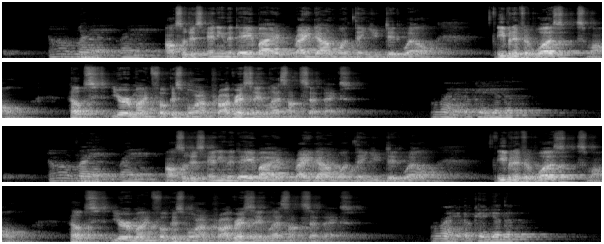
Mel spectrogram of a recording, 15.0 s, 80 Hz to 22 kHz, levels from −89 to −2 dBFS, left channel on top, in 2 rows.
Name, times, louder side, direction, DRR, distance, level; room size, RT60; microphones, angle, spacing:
voice 1, 0.6-1.8 12.9-13.9, right 3 dB, 60° right, -2 dB, 5.5 m, -34 dB
voice 2, 2.0-5.4 6.1-7.7 8.3-11.8, left 2 dB, 70° left, 1 dB, 5.4 m, -27 dB
24.5 x 23.5 x 4.5 m, 1.1 s
head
